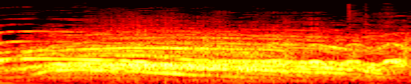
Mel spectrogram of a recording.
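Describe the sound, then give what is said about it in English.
An audience gives a pretend round of applause, cheering and shouting loudly for about two seconds, many voices blending into a steady, high-pitched roar with little sign of distinct clapping. “So can we have a pretend round of applause?”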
